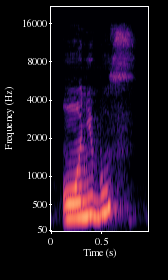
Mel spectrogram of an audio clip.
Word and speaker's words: ônibus: o é a antepenúltima quando a gente fala ônibus a parte mais forte é o então essa palavra proparoxítona bora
